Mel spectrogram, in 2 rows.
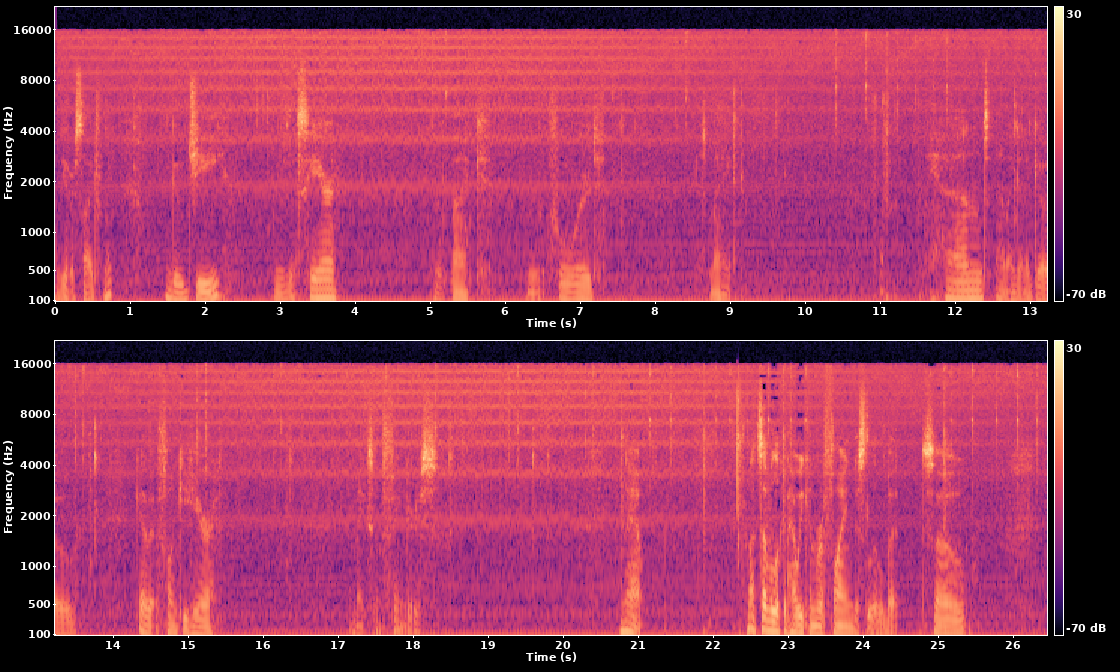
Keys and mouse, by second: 1.0 g, 3.2 KP_3, 4.1 g, 5.6 e, 7.5 e, 9.0 KP_7, 12.8 e, 13.7 e, 15.1 click, 15.4 e, 16.3 e, 18.5 e, 19.6 e, 20.0 middle click.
